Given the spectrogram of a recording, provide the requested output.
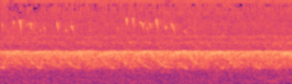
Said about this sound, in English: The timing of these sirens is interesting. I mean, not to make light, I know we pray God speed them on their way to whoever's in need.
